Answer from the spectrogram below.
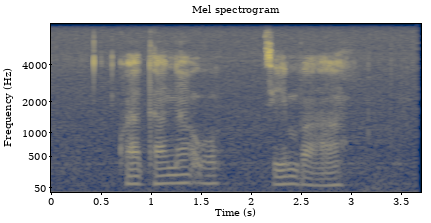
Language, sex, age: Venda, male, 34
